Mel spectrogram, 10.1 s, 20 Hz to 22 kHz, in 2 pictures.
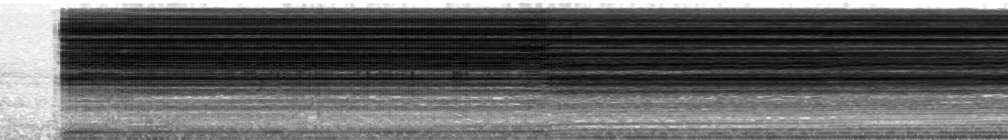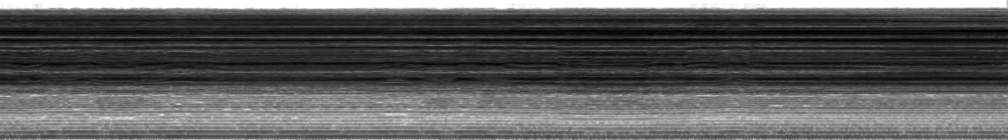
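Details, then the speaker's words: Rotary tattoo machine (Dan Kubin Sidewinder V3R vs Poseidon V7 comparison) raised from 4 to 5 volts, usually run around 5.2–5.3: a steady high buzz that steps up and smooths out; the motor works more ideally above 4.5 V and runs healthy. "So you can hear it changed a little bit in sound. That's just because the motor is working a little bit more ideal in that range."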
